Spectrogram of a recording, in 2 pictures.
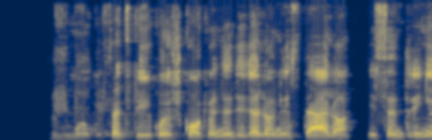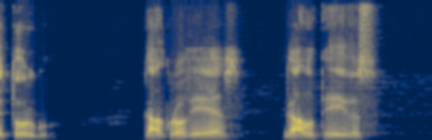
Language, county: Lithuanian, Kaunas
